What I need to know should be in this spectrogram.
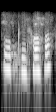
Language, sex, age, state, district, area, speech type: Gujarati, female, 30-45, Gujarat, Morbi, urban, conversation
